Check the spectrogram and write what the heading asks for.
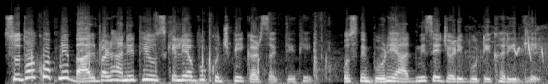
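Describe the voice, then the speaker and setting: A man's voice: fairly high pitch, fairly quick, noisy background. A man narrating a scripted moral story for a cartoon. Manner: even, storytelling delivery.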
